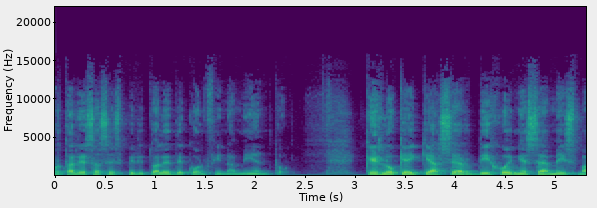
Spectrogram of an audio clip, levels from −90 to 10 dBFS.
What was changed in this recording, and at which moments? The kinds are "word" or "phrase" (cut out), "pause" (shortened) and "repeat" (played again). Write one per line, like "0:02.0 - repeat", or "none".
none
